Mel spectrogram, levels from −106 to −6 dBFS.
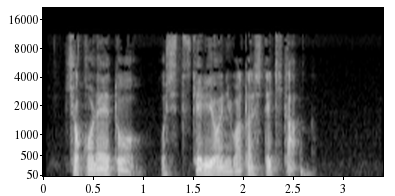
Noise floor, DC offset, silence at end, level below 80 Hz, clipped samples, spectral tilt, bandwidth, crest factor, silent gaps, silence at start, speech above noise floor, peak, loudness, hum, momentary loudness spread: -79 dBFS; under 0.1%; 0.75 s; -46 dBFS; under 0.1%; -5.5 dB/octave; 11.5 kHz; 20 dB; none; 0.25 s; 51 dB; -10 dBFS; -29 LUFS; none; 12 LU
